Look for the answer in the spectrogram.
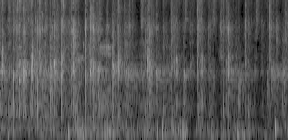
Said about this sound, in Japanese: はいじゃ最初に手を挙げた人結構ね勇気いるからまずそれだけで拍手しましょうありがとうございます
